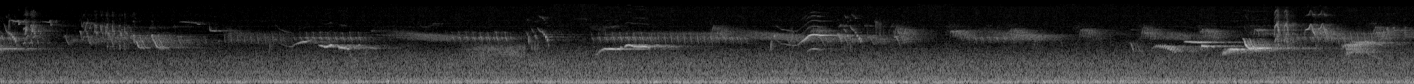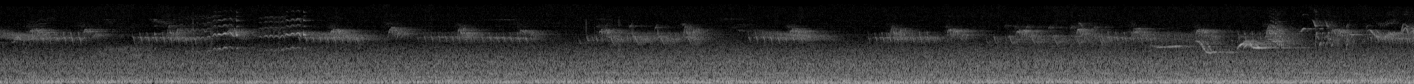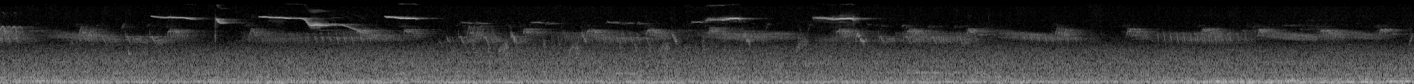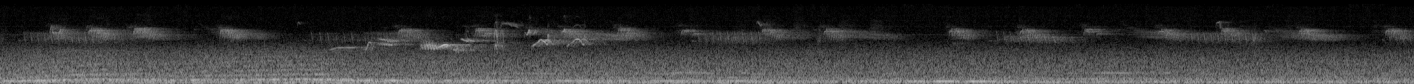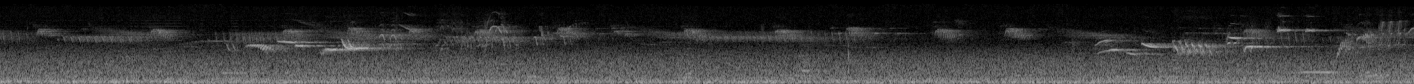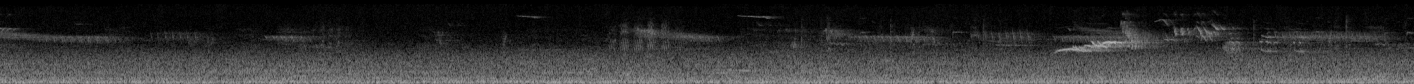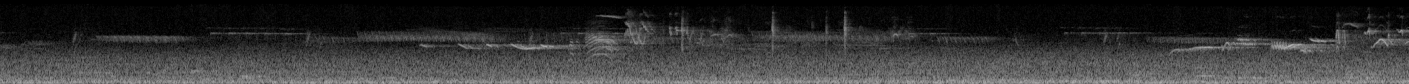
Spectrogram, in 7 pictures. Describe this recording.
old hospital, birds, in the distance the noise of the city, people walking, motorcycle, and car, Captaation : ZOOMh4n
